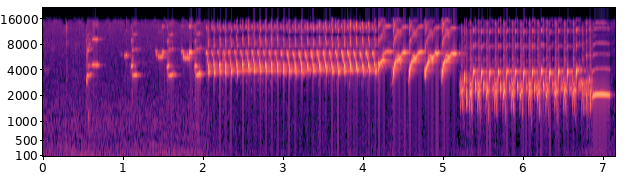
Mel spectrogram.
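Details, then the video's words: Timbrado canary training song: a few scattered high chirps, then rapid trilled tours that shift from a fast buzzy high roll to repeated downslurred notes and a lower, steady pulsed trill, ending on a clear whistle. "Υour canary will sing UNSTOPPABLY"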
